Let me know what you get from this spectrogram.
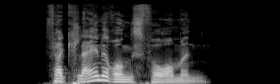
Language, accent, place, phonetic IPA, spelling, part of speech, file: German, Germany, Berlin, [fɛɐ̯ˈklaɪ̯nəʁʊŋsˌfɔʁmən], Verkleinerungsformen, noun, De-Verkleinerungsformen.ogg
- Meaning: plural of Verkleinerungsform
